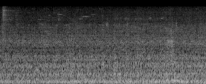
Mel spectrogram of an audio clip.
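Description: Steady running of diesel farm machinery: a combine harvester at work, with a tractor engine close by.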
